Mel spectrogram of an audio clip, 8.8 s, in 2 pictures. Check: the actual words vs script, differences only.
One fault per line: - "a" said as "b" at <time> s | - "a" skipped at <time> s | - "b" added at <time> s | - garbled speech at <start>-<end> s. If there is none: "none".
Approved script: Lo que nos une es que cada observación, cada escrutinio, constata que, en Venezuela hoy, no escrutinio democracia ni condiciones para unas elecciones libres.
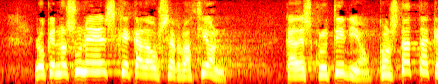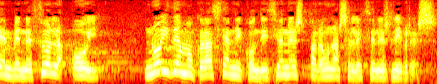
- "escrutinio" said as "hay" at 6.0 s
